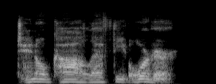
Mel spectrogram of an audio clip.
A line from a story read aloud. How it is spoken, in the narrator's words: he whispered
